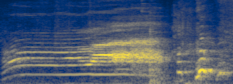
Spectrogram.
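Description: Ginger Scottish Fold cat yowling: one long drawn-out call that rises at the start, holds its pitch and grows louder before breaking off, then a brief shorter sound near the end. It is the agitated yowl of a cat in a defensive, arched-back stance.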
